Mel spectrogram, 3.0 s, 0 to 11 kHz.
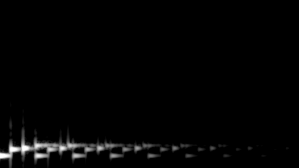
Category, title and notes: Sound effects > Electronic / Design
Pause Game (Gentle Echoes) 2
game-pause, game-pause-sound, hit-pause-button, pause, pause-alert-sound, pause-alert-sound-effects, pause-alter-sounds, pause-button, pause-computer-game, pause-game, pause-game-audio-effect, pause-game-button, pause-game-screen, pause-game-sound, pause-game-sound-effect, pause-game-sound-effects, pause-game-sounds, pause-the-game, pause-ui-navigation, pause-video-game, ui-navigation, ui-navigation-audio, ui-navigation-sound-effects, ui-navigation-sounds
